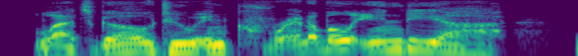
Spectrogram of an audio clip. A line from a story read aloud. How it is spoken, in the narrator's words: exclaimed the billionaire energetically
